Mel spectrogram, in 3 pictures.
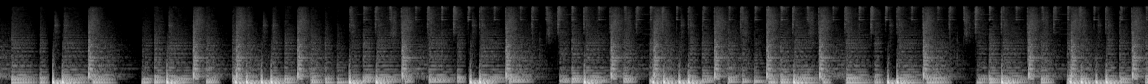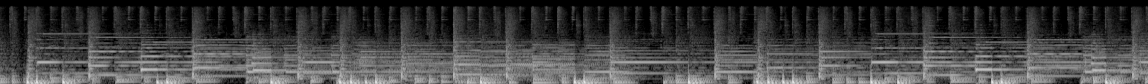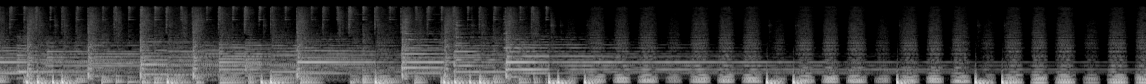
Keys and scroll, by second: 1.6 space, 2.1 Escape, 4.4 ctrl+g, 13.0 space, 14.7 p, 15.9-16.8 typing, 16.5 Return, 18.2 ctrl+g, 19.1 m, 25.5 /, 26.1 4, 26.2 Return, 27.1 space, 28.6 Delete.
